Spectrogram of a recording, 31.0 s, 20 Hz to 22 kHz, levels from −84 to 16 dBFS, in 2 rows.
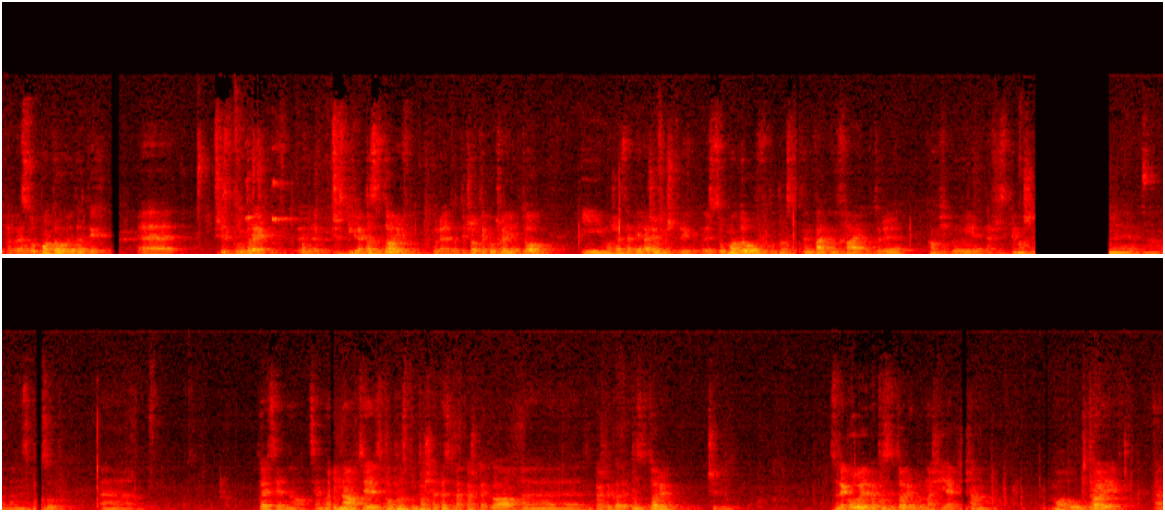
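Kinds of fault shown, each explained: Burst of packet loss: A run of audio arrived too late or not at all, and the receiver stretched the last sound while fading it. Gaps of about 100, 70 and 60 ms occur, the first ending in brief silence.
Short concealed packet loss: Tiny dropouts, 10 to 40 ms, were patched by continuing the preceding sound and blending back. They pass as brief smears or wobbles near 10.59, 19.85, 23.44 and 29.39 s, where a short sound may vanish.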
